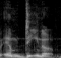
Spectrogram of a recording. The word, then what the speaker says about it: Mdina: the classic city of mdina there's no vowel in that first syllable it's just M di n a it is a closed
